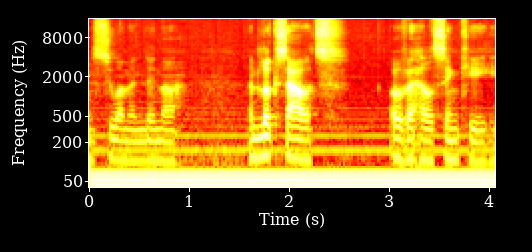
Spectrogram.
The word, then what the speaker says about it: Helsinki: authentic okay uh there the stress is always every single time on the first syllable so it's not Helsinki it's Helsinki all the time every time in Finnish in The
